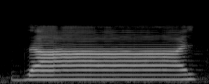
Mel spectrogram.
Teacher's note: دونوں دانتوں کے بیچ میں ہم اپنی زبان کی نوک کو لگائیں گے تو حرف زال ادا ہوتا ہے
